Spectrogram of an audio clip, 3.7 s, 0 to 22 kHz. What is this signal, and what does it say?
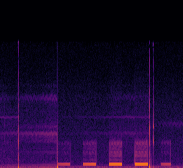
Reorder tone (North America), 480 + 620 Hz.
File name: VZW CallingRestrictions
